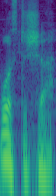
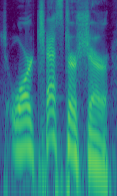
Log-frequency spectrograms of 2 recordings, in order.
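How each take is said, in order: First: The 'Worcester' part is squeezed into two syllables. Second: Every letter of 'Worcester' is sounded out. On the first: The speaker calls it right. "it's just Worcestershire" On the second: The speaker calls it wrong. "You don't say War"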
